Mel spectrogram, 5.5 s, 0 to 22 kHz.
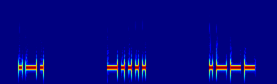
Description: Morse code, heard as a keyed tone, about 17 wpm, spaced as for 6 wpm, 700 Hz. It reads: R6J
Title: USA Call Signs - 4 Characters - 6x Character Spacing - 17wpm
